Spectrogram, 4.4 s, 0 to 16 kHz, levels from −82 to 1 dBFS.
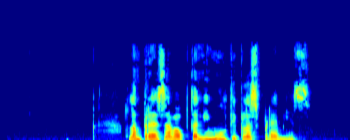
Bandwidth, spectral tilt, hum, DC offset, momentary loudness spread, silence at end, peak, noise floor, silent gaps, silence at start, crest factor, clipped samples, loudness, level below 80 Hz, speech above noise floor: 11.5 kHz; -5 dB/octave; none; under 0.1%; 10 LU; 0.55 s; -4 dBFS; -75 dBFS; none; 1.6 s; 22 dB; under 0.1%; -23 LUFS; -74 dBFS; 52 dB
